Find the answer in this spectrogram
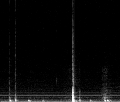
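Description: Computer mouse clicks and soft knocks, the sharpest about one and a half seconds in, over a steady low electrical hum.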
